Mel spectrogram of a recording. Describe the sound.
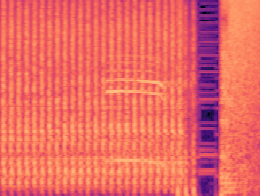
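Machine gun fire rattles out as a rapid, evenly spaced burst of many sharp shots, then cuts to a brief silence before a sudden loud wash of noise.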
